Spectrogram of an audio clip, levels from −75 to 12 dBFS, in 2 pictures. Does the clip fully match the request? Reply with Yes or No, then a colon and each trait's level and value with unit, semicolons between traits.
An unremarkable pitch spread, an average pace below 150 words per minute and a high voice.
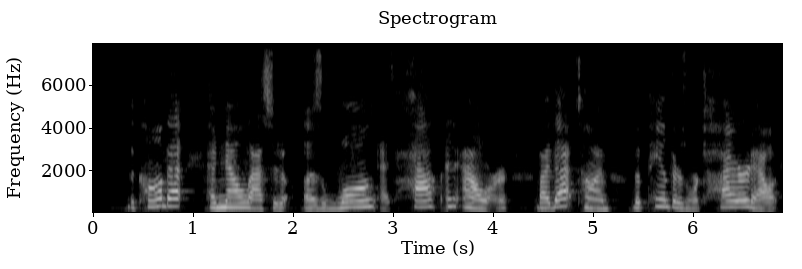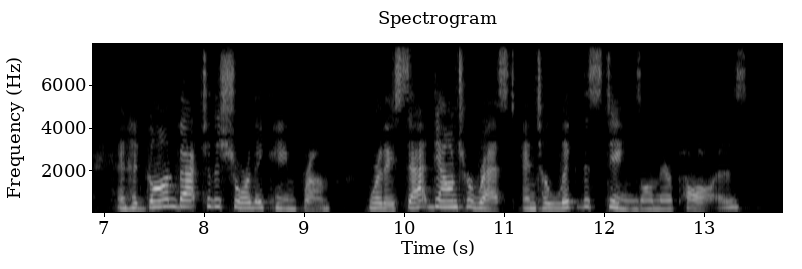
No: average, 4.9 semitones; average, 185 wpm; very high, 255 Hz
